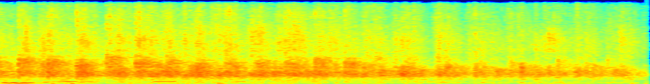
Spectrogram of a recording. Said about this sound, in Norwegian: Vi klapper da.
